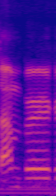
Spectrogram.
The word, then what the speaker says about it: timbre: It pronounced as timbre, timbre.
